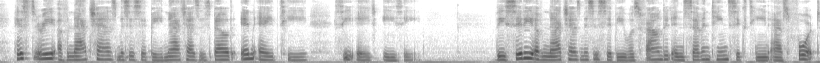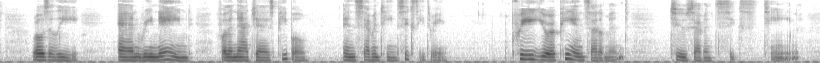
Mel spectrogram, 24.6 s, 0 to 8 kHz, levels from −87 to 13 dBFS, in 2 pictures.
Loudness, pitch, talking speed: -30 LUFS, 145 Hz, 95 wpm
